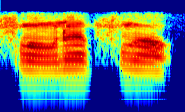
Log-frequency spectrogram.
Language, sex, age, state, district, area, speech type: Bodo, male, 30-45, Assam, Kokrajhar, rural, conversation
